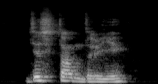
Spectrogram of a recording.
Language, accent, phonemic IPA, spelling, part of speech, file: French, Canada, /dis.tɔʁ.dʁi.je/, distordriez, verb, LL-Q150 (fra)-distordriez.wav
- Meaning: second-person plural conditional of distordre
